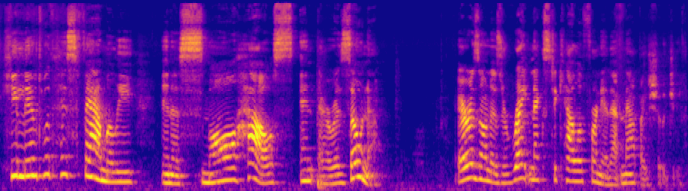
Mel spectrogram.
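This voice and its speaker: A woman with a medium-pitched voice speaks as a first-grade teacher. She explains things to young children in simple words, stressing the key ones, in the style of a read-aloud lesson. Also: sing-song, normal speed, bright, forceful tone.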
